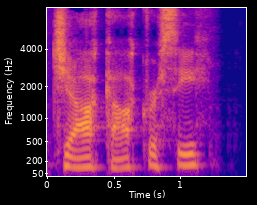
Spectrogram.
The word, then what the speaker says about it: jockocracy: the jockocracy, I think that's how it's pronounced. – Go with jockocracy. – I'm trying to say that. It's not working. Jockocracy. There we go. I'll separate the syllables explicitly.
